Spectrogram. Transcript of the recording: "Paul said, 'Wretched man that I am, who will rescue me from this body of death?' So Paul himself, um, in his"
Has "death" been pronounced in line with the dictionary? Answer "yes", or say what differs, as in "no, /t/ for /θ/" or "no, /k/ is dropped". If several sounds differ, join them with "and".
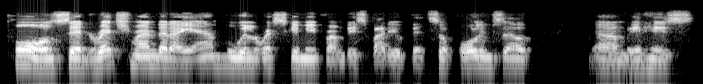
no, /t/ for /θ/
